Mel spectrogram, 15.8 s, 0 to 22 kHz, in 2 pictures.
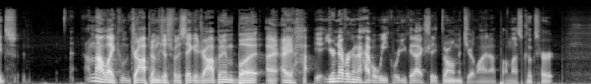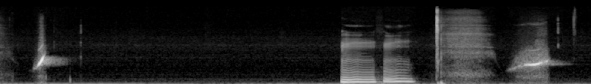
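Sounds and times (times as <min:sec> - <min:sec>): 
speech: 0:00.0 - 0:00.3, 0:01.2 - 0:07.5
person whistling short breathy notes: 0:08.4 - 0:08.8, 0:14.7 - 0:15.5.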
